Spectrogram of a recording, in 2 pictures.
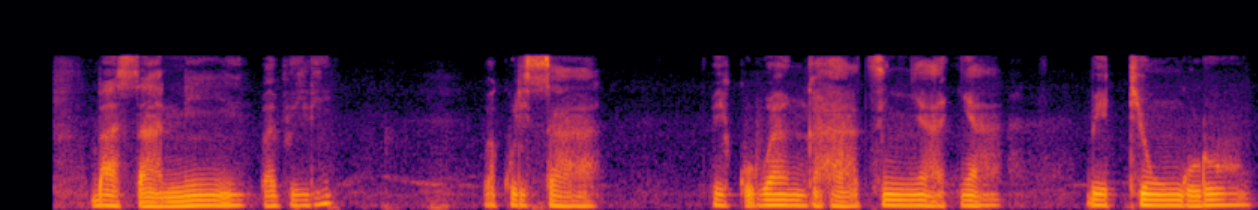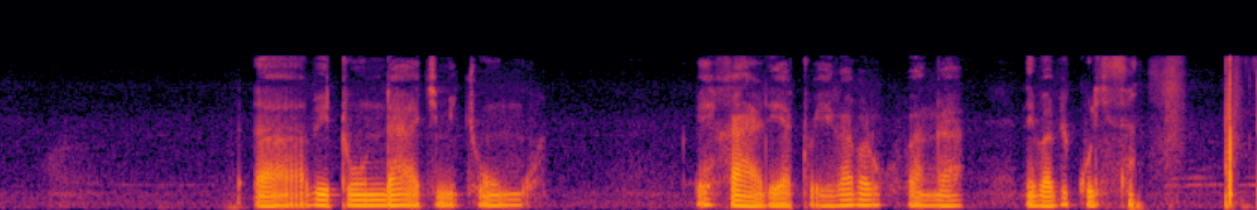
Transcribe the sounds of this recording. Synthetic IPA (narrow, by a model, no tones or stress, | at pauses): βasaniβaβili | βa̰kulisa | βekṵlwaŋɡat͡siɲaɲa | βetjuːŋɡulu | βetuːndacimit͡ʃuːŋɡwa | βexalḛja̰twḛlaβalixuβa̰ŋɡa | niβaβikulisḁ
